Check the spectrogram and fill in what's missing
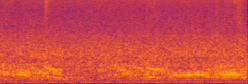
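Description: Soft repeated cooing from high-flying pigeons kept for sale, several low throaty coos rising and falling close by over a steady background hum, with no talking.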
